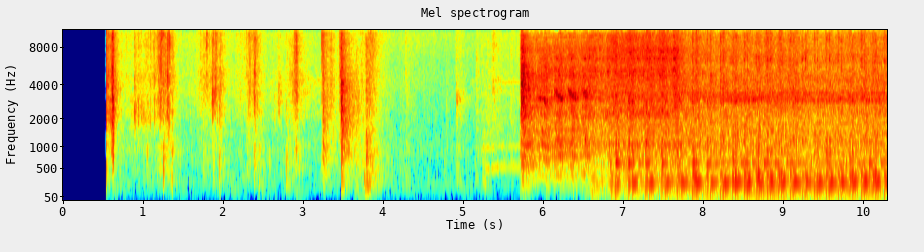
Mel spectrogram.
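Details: Audi petrol engine starts and runs very lumpy with heavy shaking pulse, severe misfire, running on only 2 cylinders.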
